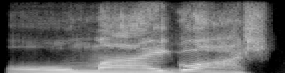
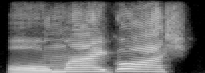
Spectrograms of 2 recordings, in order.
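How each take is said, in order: First: Very slow, drawn out oh my gosh; slow awed gasp. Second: Higher, louder slow oh my gosh; kids gasping. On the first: Uncle peeking at the house, slow awe. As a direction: stretch each word in dread. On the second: Cousins peeking around corner, higher gasp. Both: Retold or imitated.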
